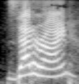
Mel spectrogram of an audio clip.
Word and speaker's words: Zatarain: Zatarain, I did it. Yay. – There you go. – There I go.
